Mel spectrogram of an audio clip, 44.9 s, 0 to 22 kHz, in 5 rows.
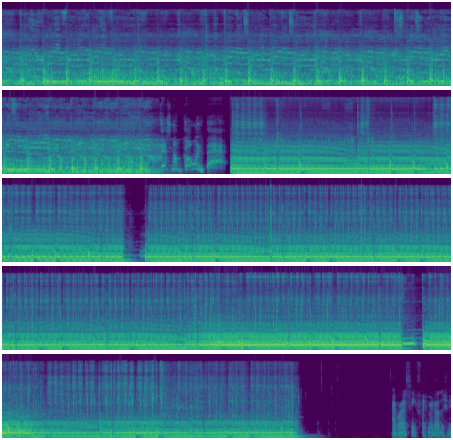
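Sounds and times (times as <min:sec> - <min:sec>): speaker radiator flexing: 0:00.0 - 0:11.9, 0:13.6 - 0:42.0
bass-heavy music through speaker: 0:00.0 - 0:12.8, 0:13.6 - 0:41.9.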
